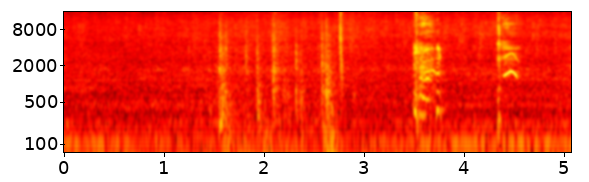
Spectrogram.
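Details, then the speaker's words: A woman cooking in a kitchen gives a run of short, harsh coughs over steady background hum, with breathlessness, during a sudden asthma attack she says can be triggered by being startled; cough during asthma attack. "Sesak nafas tadi. Okey. A dia boleh datang tiba-tiba a. Allah. Dia kalau terperanjat, tersentak ke dengan sesuatu ha dia boleh kena."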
